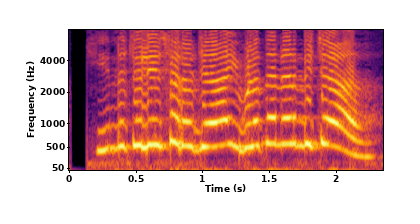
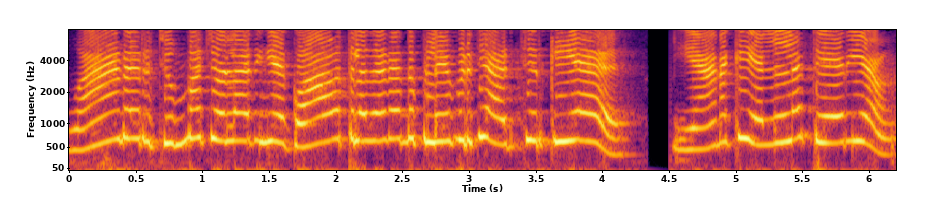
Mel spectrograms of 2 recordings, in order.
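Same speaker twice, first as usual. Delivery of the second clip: high, pointed village woman's accusing voice; put-on fish seller voice; 5 semitones higher than usual. Fish seller accusing the owner, high and pointed. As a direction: jab at him as the nosy fish seller.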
